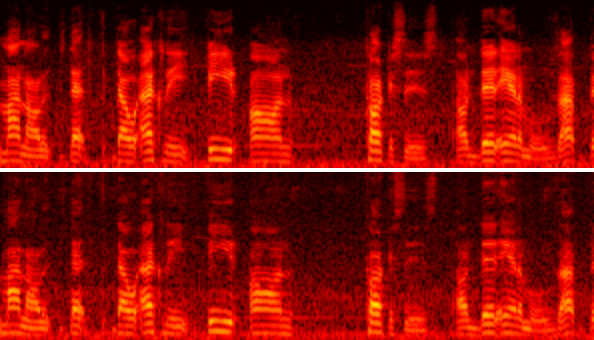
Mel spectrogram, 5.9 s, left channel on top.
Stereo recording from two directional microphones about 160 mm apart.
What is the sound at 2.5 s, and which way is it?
Speech, 35° left (ahead or behind).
